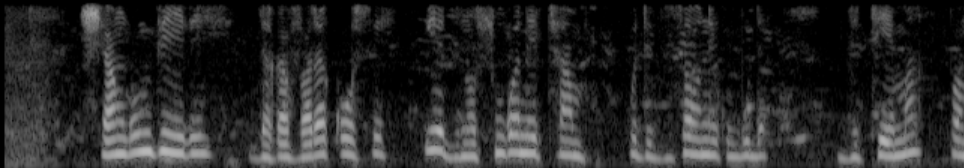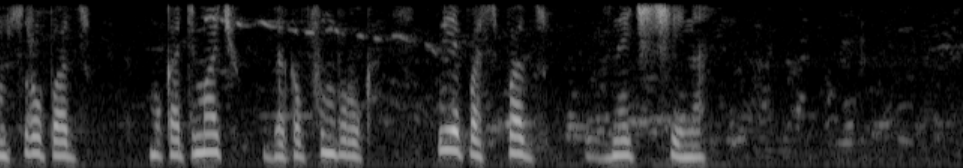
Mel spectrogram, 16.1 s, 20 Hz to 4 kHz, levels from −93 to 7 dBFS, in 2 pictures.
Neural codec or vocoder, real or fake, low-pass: none; real; 3.6 kHz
